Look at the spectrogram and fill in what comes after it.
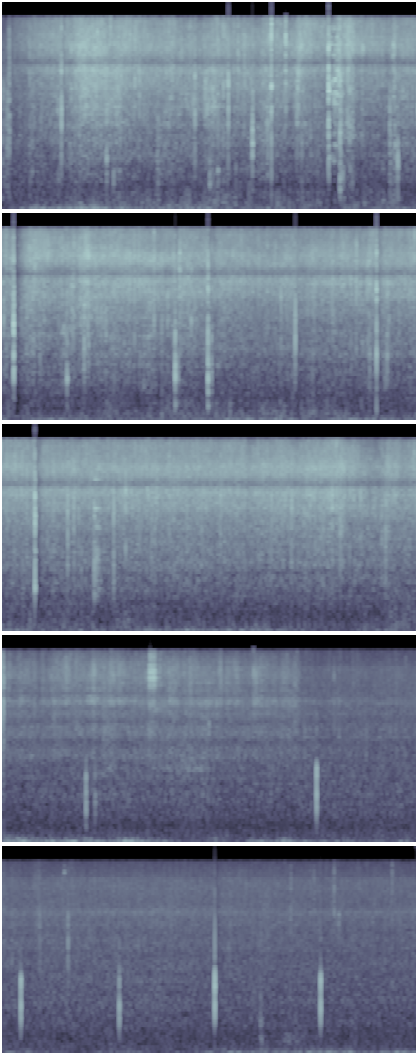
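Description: Mussels sizzling in an aluminium mess tin over a wood fire, a steady hiss with scattered crackling pops. About twelve seconds in this cuts off suddenly, and near the end a knife cutting butter taps on a wooden board about once a second.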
